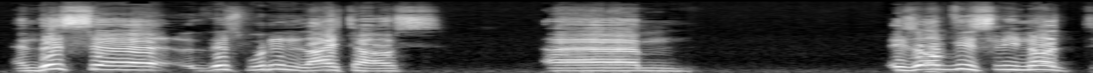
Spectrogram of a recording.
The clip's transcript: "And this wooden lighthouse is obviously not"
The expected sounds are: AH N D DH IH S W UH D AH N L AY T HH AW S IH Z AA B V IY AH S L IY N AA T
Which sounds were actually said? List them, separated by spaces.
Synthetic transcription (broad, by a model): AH N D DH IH S W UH D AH N L AY T HH AW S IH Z AA B V IY AH S L IY N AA T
